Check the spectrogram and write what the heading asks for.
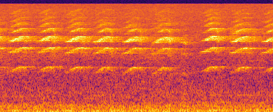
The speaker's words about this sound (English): Can you hear the birds?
